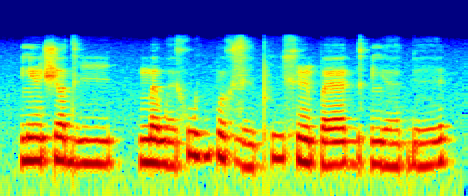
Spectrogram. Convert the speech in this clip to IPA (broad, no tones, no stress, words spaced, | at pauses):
lʲẽʃɜdʱi | mɛwɛ̤x wi̤ɡpɵxze̤ pʰi̤xẽpɛɡ | lʲɛ̤ ɠe̤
